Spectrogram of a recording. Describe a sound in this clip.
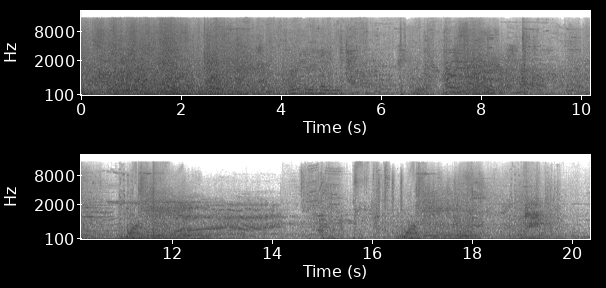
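Spell effects and clashing hits from a battle game crackle and boom.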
